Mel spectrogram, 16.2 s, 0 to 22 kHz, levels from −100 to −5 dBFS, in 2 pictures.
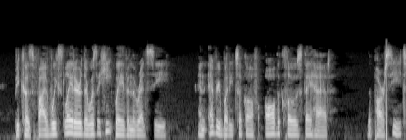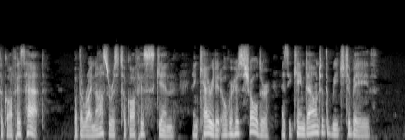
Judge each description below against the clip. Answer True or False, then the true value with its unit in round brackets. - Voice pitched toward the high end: False (115 Hz)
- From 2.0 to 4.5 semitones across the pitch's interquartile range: True (3.9 semitones)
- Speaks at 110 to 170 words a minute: False (185 wpm)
